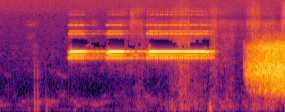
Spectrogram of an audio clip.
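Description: A referee's whistle blows three long blasts.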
